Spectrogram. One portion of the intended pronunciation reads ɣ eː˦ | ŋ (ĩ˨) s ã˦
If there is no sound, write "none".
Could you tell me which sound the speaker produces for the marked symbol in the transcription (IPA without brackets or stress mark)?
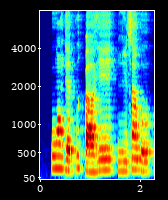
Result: ĩ˨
